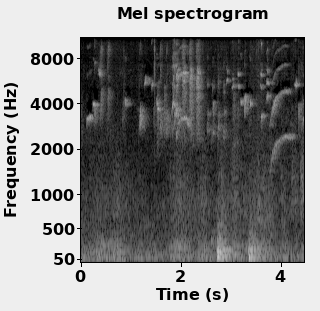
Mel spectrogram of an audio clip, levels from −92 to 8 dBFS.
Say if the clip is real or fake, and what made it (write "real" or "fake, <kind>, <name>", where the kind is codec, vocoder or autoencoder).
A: fake, vocoder, Vocos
